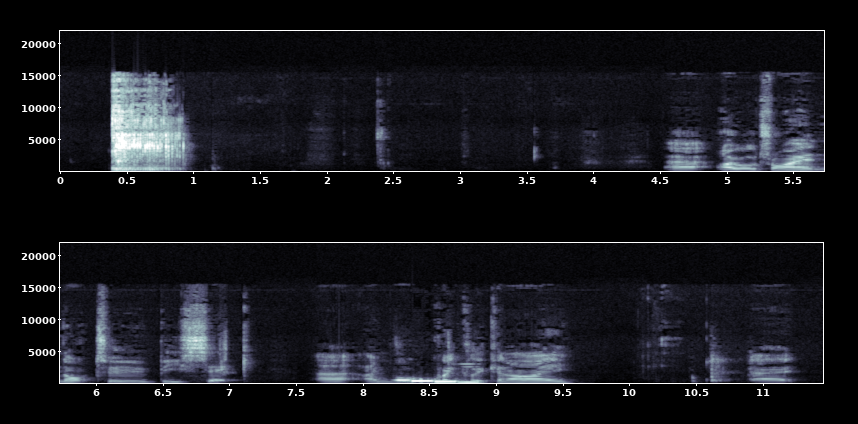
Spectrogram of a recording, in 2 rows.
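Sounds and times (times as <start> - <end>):
loud sputtering fart: 0.4 - 1.0
speech: 4.6 - 9.6, 11.0 - 11.3.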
